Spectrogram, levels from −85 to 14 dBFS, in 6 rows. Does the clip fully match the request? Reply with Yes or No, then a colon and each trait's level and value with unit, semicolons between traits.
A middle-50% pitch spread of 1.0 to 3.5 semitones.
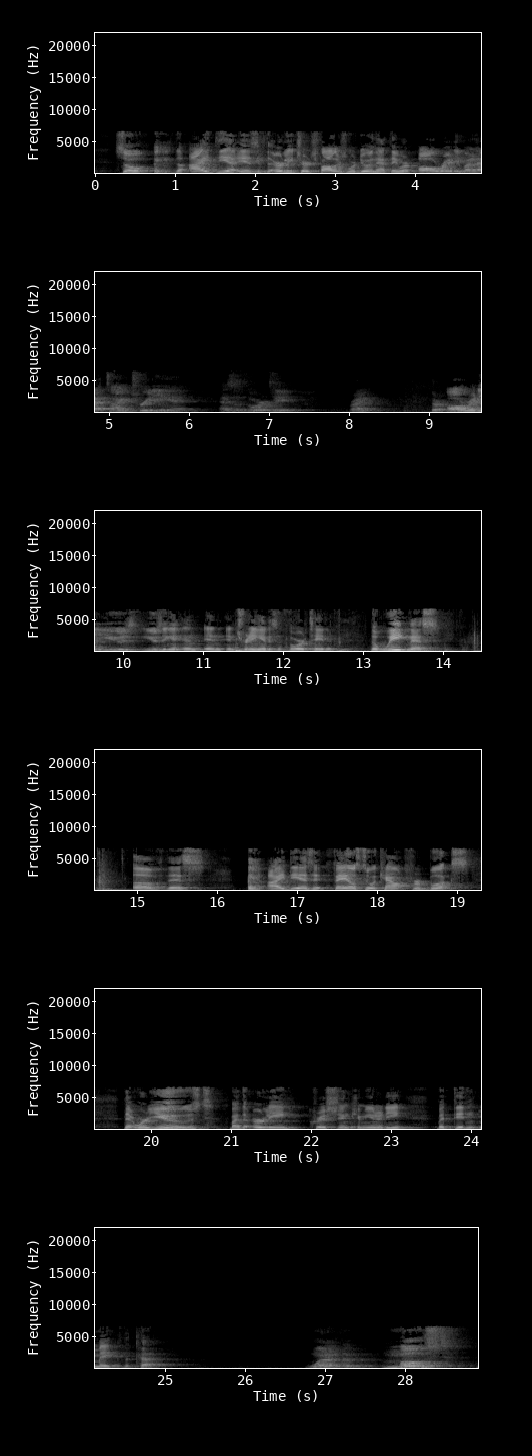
No: average, 4.0 semitones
